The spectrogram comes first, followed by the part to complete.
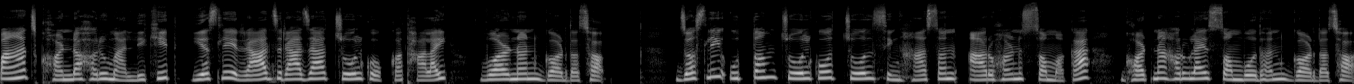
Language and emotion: Nepali, neutral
